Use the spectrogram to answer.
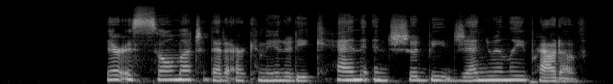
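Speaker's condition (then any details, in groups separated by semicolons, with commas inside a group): No condition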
